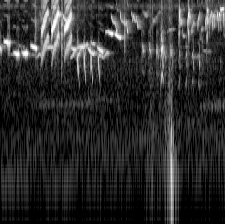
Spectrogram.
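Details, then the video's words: Male brown-chested jungle flycatcher song from regional Bali: fast runs of high chirps and slurred whistles, rising and falling notes in quick series, a brief click near the end, then more twittering. "suara burung SIKATAN RIMBA"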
